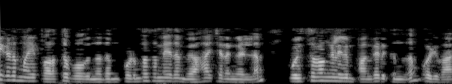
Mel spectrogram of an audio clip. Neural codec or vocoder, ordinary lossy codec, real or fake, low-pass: none; none; real; 5.4 kHz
